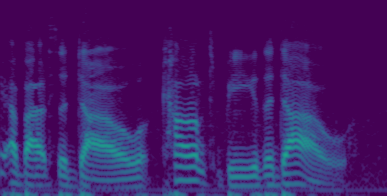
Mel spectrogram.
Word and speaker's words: Tao: but what is the dow in western spelling its ta o though it's pronounced Dow I've seen it translated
